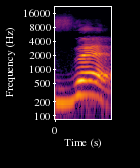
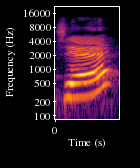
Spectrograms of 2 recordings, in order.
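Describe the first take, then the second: First: It starts with a z sound. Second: It starts with a j sound. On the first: "अरबी फारसी का ये वर्ण क्या कहलाता है ज़ै" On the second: "हिंदी में हम बोलते हैं जय"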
